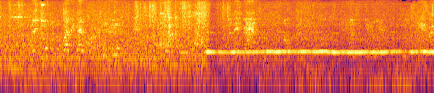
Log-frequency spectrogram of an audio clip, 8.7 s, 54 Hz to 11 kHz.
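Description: Interior sound of a 1993 Orion V transit bus underway, its Detroit Diesel 6V92 engine and Allison HTB-748 transmission running. About four seconds in the rumble drops away and one steady high-pitched whine sets in and holds.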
